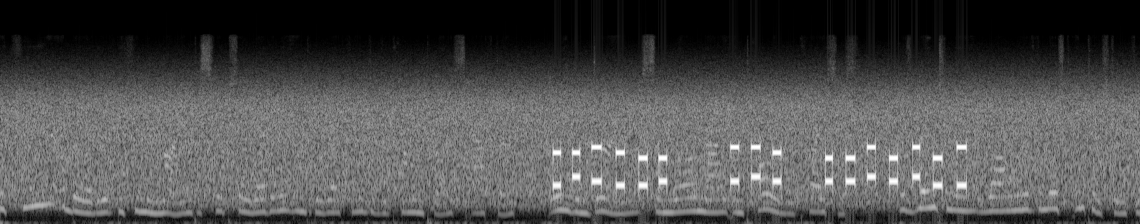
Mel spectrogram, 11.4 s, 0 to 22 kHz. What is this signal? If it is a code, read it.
DTMF, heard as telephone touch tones, dialled by hand, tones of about 90 ms, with phone line noise and speech in English. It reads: 286214 695 4494913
